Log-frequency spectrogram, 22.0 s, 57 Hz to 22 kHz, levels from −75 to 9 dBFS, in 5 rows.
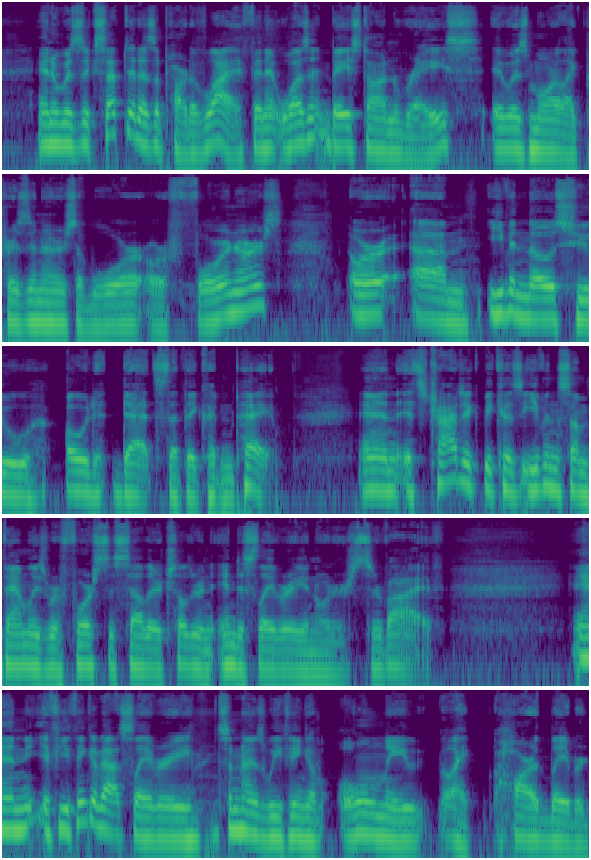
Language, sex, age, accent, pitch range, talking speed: English, male, 30-49, American, 110-140 Hz, 185 wpm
